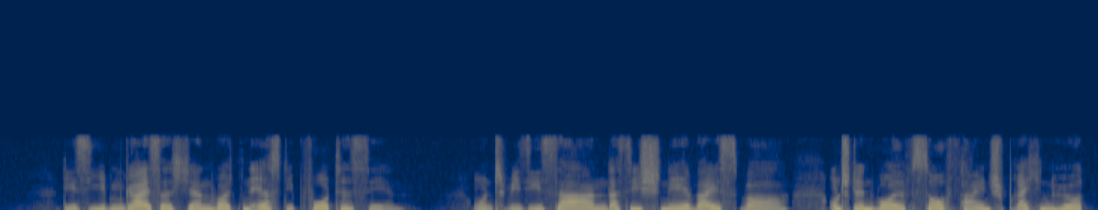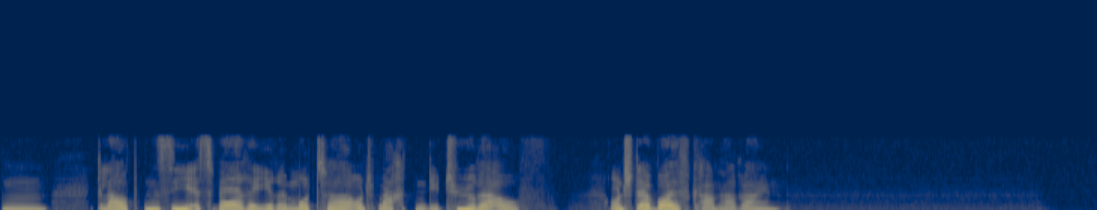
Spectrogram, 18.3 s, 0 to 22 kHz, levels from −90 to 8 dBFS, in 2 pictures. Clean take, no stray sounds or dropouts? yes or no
yes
